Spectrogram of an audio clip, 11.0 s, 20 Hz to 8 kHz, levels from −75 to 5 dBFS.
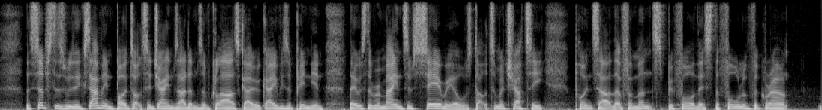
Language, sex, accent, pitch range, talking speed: English, male, British, 110-135 Hz, 185 wpm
